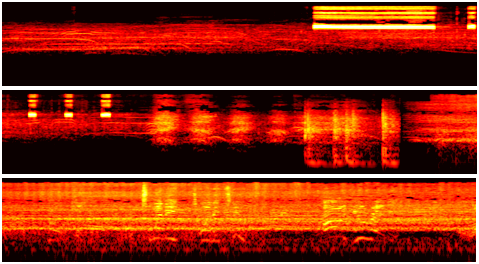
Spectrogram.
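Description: A drum major's whistle: one long blast about three seconds in, then four quick short blasts, the count-off signal to the band. Drum strokes answer, and from about nine seconds the full marching band is playing, louder than the crowd chatter heard at the start.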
